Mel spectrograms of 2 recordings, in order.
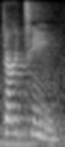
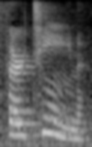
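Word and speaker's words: thirteen: pronúncia correta que é pertinho pertinho pertinho mais forte na última sílaba certinho e aí a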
